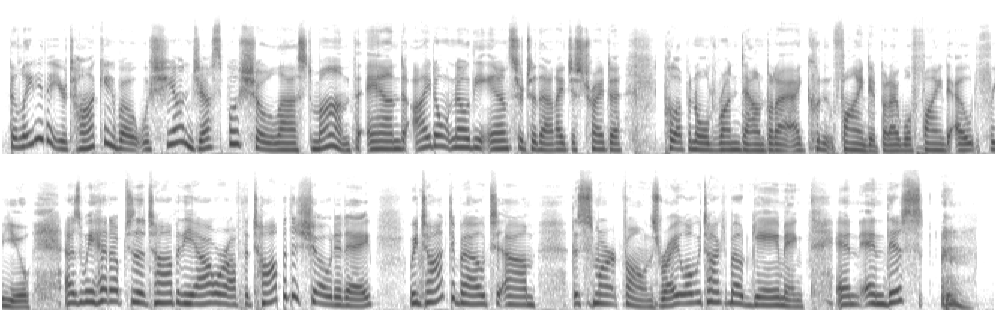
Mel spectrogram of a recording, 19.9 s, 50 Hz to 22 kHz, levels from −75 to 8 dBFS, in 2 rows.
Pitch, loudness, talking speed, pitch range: 210 Hz, -23 LUFS, 225 wpm, 175-245 Hz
